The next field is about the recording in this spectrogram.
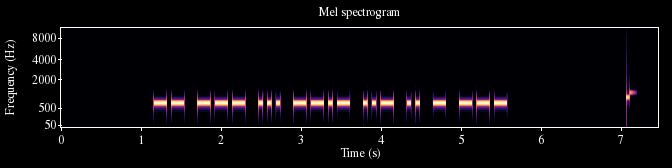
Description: Morse code, heard as a keyed tone, about 22 wpm, 700 Hz. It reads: MOSQUITO
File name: practice / 22wpm / Eight Letter Words - 22wpm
